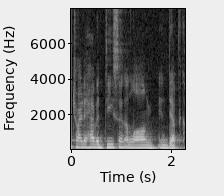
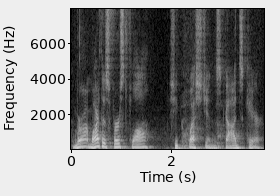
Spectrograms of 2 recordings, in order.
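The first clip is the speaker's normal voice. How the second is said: ordinary delivery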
